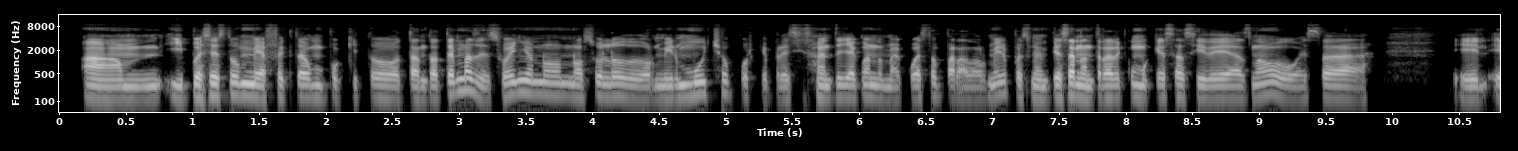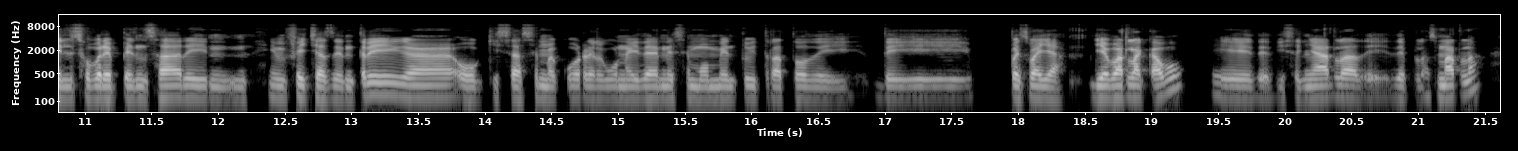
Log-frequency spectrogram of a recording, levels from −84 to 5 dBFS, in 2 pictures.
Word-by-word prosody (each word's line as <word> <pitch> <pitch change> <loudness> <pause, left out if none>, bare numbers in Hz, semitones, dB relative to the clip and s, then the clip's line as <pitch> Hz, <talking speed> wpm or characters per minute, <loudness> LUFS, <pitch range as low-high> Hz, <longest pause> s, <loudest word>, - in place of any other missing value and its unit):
am, 120 -1 +4
y 120 - +1
pues 125 - +2
esto 145 +1 +2
me 140 -2 +4
afecta 130 +1 0
un 130 -1 -4
poquito, 125 -3 -4
tanto 120 +1 +1
a - - -16
temas 185 +5 +3
de - - -3
sueño, 160 +4 +1
no 150 -2 -2
no 135 -2 -2
suelo 140 -1 -1
dormir 125 0 -2
mucho 155 +4 -2
porque 120 -5 -11
precisamente 125 +2 -1
ya 130 - +5
cuando 130 -1 -1
me 115 - -4
acuesto 125 +4 -4
para - - -1
dormir, 130 +7 -3
pues - - -5
me - - 0
empiezan 130 +3 +5
a - - +7
entrar 130 +2 +2
como 125 - 0
que 130 - 0
esas 130 0 -2
ideas, 125 -1 +1
¿no?, 140 +4 -1
o 120 -2 -4
esa 125 -1 -1 0.6
el 120 0 0
el 120 0 +1
sobrepensar 125 +1 +3
en 125 -1 -2 0.4
en 125 -2 -7
fechas 125 -3 0
de 120 - -2
entrega, 130 0 +3
o 115 -1 -3
quizás 120 - -3
se 130 - -10
me 120 - -1
ocurre 120 +1 -4
alguna 120 0 -4
idea 120 0 +2
en 120 0 -3
ese 120 - -8
momento 120 +1 -4
y 120 - -5
trato 120 0 -3
de 115 -1 -9 0.2
de, 120 0 -6 0.3
pues - - +1
vaya, 120 -3 +2 0.2
llevarla 125 +1 +5
a - - -2
cabo, 140 - +1 0.2
eh, 120 -4 -3
de - - -6
diseñarla, 125 +2 +1
de 390 -1 -11
de - - -6
plasmarla, - - -1
125 Hz, 195 wpm, -25 LUFS, 120-130 Hz, 0.6 s, a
